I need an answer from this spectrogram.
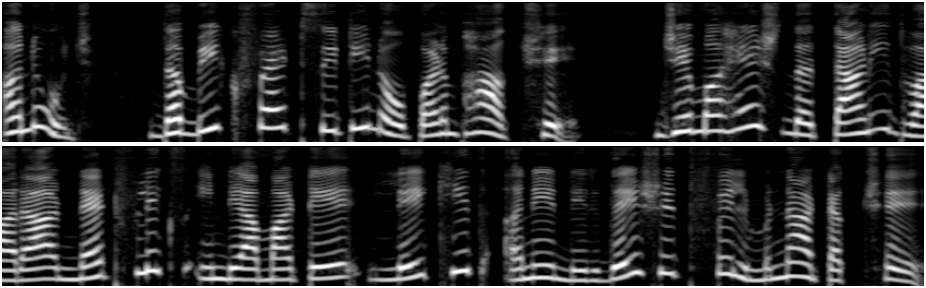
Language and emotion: Gujarati, neutral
